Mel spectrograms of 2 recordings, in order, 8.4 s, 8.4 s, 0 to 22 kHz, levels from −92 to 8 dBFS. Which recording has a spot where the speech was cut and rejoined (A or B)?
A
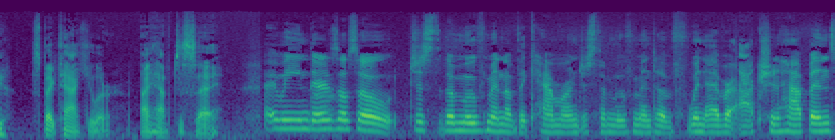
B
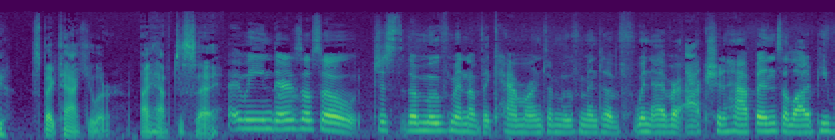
B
